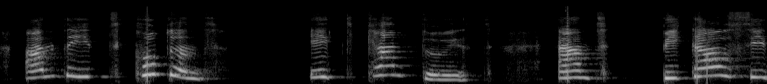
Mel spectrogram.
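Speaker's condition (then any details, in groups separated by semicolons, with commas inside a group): Acquired ataxia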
